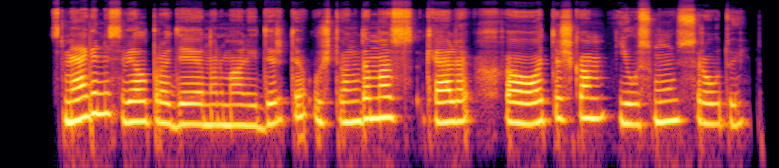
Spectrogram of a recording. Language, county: Lithuanian, Klaipėda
